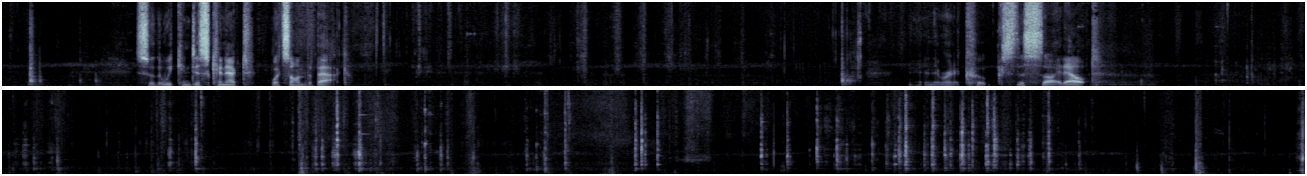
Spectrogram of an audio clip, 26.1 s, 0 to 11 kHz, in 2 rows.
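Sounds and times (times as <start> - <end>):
metallic clicks and knocks: 12.1 - 19.8, 20.5 - 24.8.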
